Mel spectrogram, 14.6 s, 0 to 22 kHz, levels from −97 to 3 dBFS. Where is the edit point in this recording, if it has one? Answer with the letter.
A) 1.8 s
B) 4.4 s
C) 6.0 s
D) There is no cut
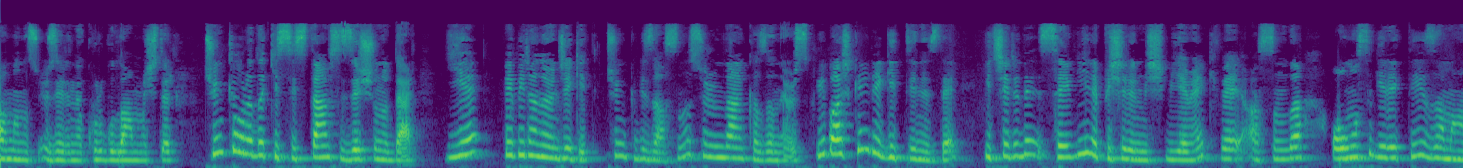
C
